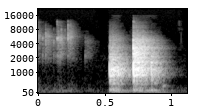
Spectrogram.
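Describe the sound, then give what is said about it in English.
Two quick clattering knocks land in fast succession on a hard surface as two glitter dice, one pinkish purple and sparkly, the other nebula-patterned, tumble and settle, showing a four and a three, followed by silence. “Okay, so I got a, a four and a three. So it's seven altogether.”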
